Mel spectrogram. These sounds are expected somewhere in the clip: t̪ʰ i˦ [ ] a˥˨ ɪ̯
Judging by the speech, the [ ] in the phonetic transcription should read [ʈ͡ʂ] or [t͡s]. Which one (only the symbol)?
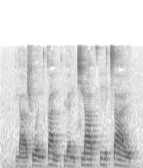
t͡s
